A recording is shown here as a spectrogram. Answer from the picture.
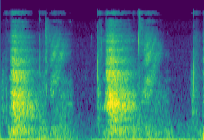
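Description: A man's heavy breathing from exertion during explosive push-ups: two long, hard exhales, each about a second, with a short pause between.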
